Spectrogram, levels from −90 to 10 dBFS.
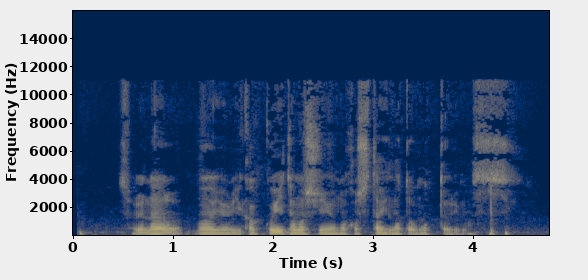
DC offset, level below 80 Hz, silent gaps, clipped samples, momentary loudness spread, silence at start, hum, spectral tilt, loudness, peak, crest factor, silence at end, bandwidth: under 0.1%; -40 dBFS; none; under 0.1%; 11 LU; 0.05 s; none; -5.5 dB/octave; -25 LUFS; -6 dBFS; 20 dB; 0.4 s; 11.5 kHz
